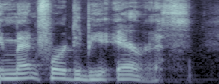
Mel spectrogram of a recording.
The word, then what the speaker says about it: Aerith: You're literally pronouncing, see, Aerith and Eris, there's leeway to have that debate because even though objectively the correct way to say it is Aerith, at the end of the day, Aerith sounds like shit.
